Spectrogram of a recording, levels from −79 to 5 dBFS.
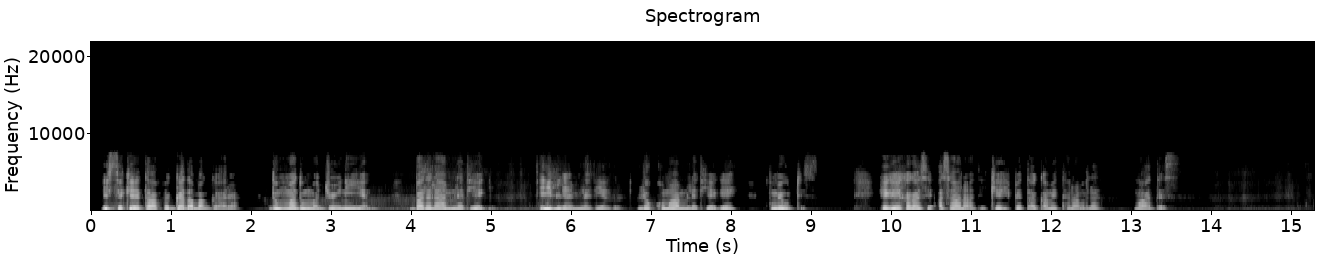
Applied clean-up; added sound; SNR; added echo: neural mask model DeepFilterNet 3.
